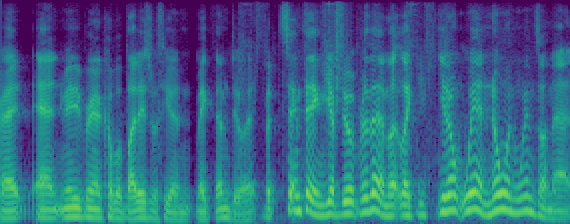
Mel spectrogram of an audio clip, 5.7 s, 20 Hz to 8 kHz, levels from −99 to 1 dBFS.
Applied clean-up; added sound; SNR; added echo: neural separator model SepFormer DNS4.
